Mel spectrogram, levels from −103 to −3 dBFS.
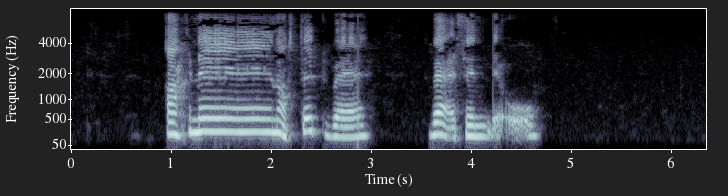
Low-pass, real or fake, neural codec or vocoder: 7.2 kHz; real; none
